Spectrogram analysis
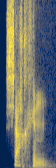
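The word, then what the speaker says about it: Schadchen: es hebrea, Sdagen, Sdagen, no sé cómo se pronuncia la J en el hebreo, S-C-H-A-D de dedo, J-E-N, Shagen, Shagen, bueno, casamentero judío, ¿vale?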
